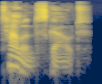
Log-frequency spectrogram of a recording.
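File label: "talent scout", British English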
